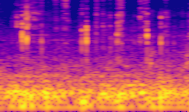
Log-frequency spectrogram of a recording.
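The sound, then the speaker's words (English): Crisp paper crinkling and rustling in several short bursts as a sheet of paper is creased and folded in half again and again, over a steady low background hum with no talking. “A sheet of paper. Oh, you're going to try it? Yeah. One fold.”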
